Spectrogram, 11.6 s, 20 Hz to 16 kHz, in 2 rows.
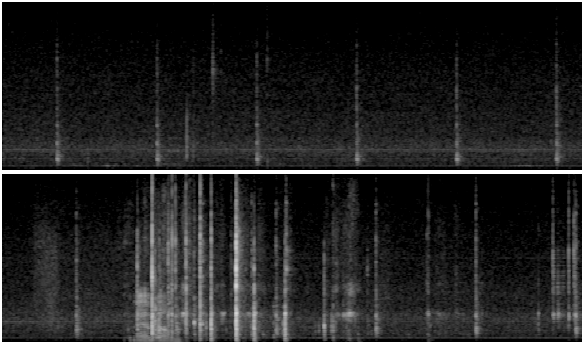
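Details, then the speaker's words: PowerBook 1400 floppy drive reading the inserted install disk while installing Mac OS 7.6; soft ticks about once a second, then a burst of chattering head-seek clicks; normal floppy seeking and reading. "as you can hear, the floppy drive, it's doing its thing."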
